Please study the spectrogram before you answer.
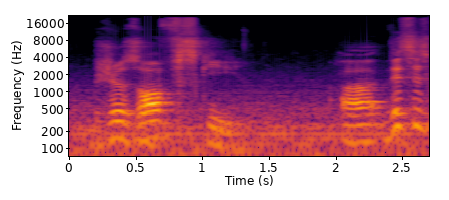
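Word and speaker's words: Brzozowski: is something like bosski the RZ sounds like uh J and the B sounds like B so it's bski uh this is called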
